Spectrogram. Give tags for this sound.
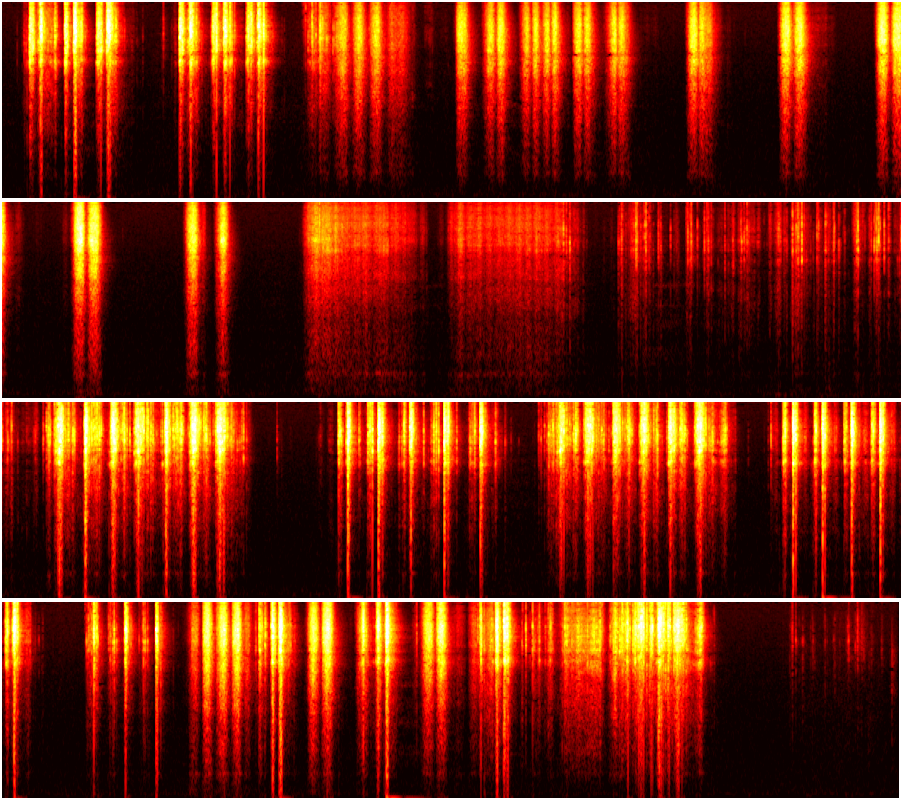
percussive
toy
seed
percussion
container
shaker
percussion-loop
rhythm

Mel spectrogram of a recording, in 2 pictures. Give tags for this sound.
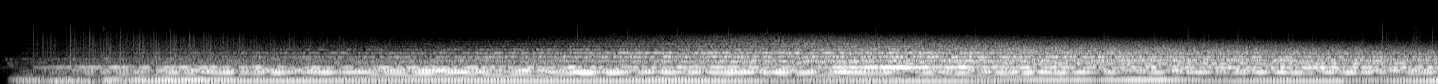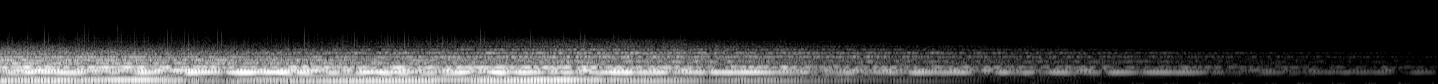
ambient
bass
pad
sample
soundscape
space

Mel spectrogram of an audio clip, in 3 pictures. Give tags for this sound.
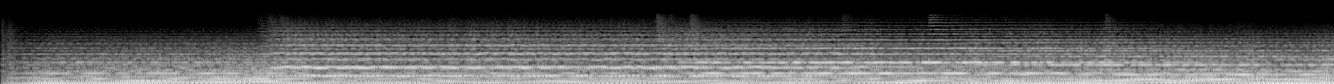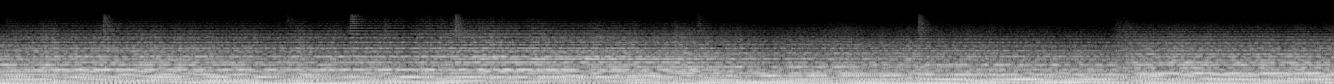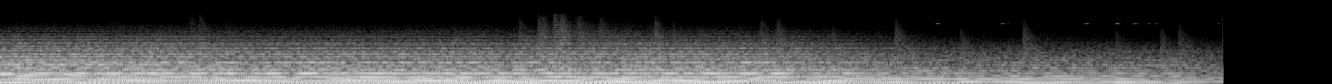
ambiance
ambience
atmosphere
background
cinematic
dark
drama
dramatic
emotional
ethereal
film
foreboding
fragment
intro
moody
movie
music
pad
sad
suspense
synth
tragic
video

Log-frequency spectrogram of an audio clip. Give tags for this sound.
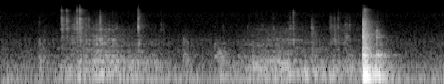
closing
drawer
dry
long
machine
noise
opening
pulley
simple
wood

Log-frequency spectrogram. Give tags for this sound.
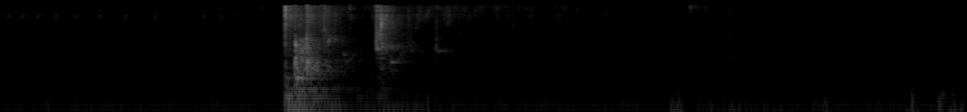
water
stone
river

